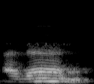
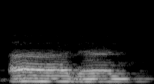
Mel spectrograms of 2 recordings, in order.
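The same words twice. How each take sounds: First: The first vowel is short; only the second is long. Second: The first vowel is long, and so is the second. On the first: It means the call to prayer. The speaker calls it right. "Adzan dengan memanjangkan huruf zalnya" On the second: It means ears. The speaker calls it wrong. "Kalau yang dibaca panjang alif dan zalnya itu artinya adalah telinga"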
